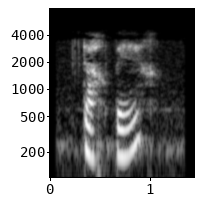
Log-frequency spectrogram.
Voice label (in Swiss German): "ardbeer", Alsace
